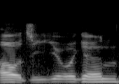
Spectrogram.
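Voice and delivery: mock snooty, talking-down, slow condescending drawl. Retelling how the other speaker sounded: imitating a condescending tone. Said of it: "so condescending".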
